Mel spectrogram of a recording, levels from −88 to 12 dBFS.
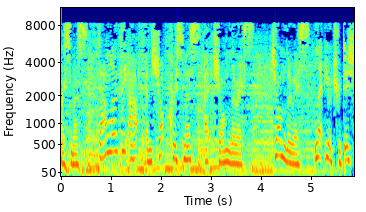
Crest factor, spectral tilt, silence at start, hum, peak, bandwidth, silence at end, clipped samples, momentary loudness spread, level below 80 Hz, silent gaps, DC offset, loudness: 12 dB; -4 dB/octave; 0 s; none; 0 dBFS; 8.8 kHz; 0 s; under 0.1%; 3 LU; -26 dBFS; none; under 0.1%; -12 LUFS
